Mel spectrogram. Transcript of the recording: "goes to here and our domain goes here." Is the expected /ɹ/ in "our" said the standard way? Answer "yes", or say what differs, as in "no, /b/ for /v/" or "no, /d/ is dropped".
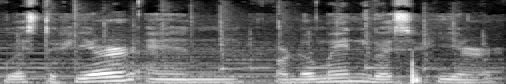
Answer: yes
